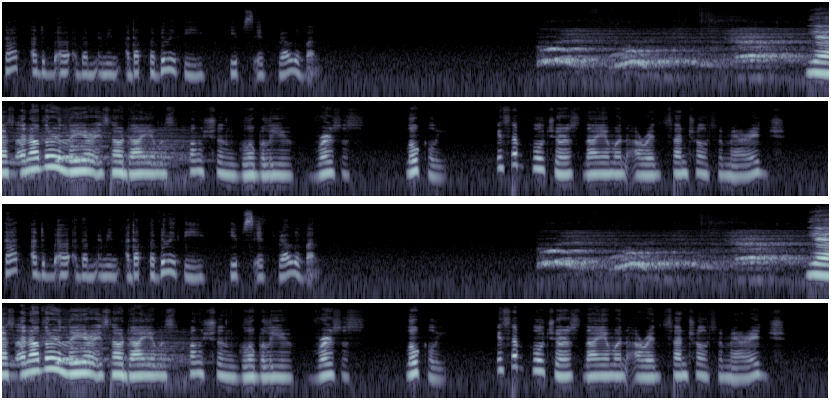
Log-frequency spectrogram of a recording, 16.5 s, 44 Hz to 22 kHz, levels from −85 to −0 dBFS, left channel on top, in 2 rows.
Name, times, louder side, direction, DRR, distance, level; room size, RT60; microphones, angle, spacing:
voice 1, 0.0-2.0 2.3-3.2, right 2 dB, 55° right, 7.0 m, -40 dB
Cheering, 5.3-10.3, left 1 dB, 10° left, 6.3 m, -39 dB
voice 2, 8.0-11.8 12.3-12.7 13.2-16.1, right 1 dB, 15° right, 5.2 m, -29 dB
open air
head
